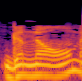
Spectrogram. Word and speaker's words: gnome: It's spelled G-N-O-M-E. And some says it's gnome, and some say it's gnome, and the G is silent.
